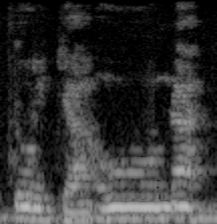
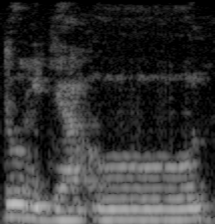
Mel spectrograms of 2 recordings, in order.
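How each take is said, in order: First: The word ends with a final vowel sound. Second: The word ends on a consonant, with no vowel. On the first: The reading continues without pausing. "dibaca turja'una lebih sore enggak apa-apa" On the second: The reading pauses at the end of the verse. "Wakof namanya ya"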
